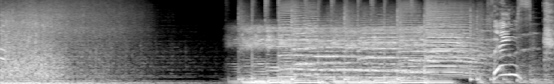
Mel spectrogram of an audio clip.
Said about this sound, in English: We have to zigzag against the current. It's too strong! The wind! The water! We have to try. We can't let the boat go over.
